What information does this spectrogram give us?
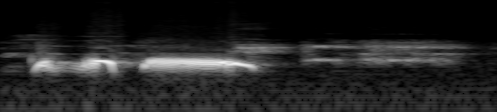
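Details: Single thúc gù phrase by a spotted dove: two short hoots, then a long sustained low coo, followed by faint thin higher-pitched calls.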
